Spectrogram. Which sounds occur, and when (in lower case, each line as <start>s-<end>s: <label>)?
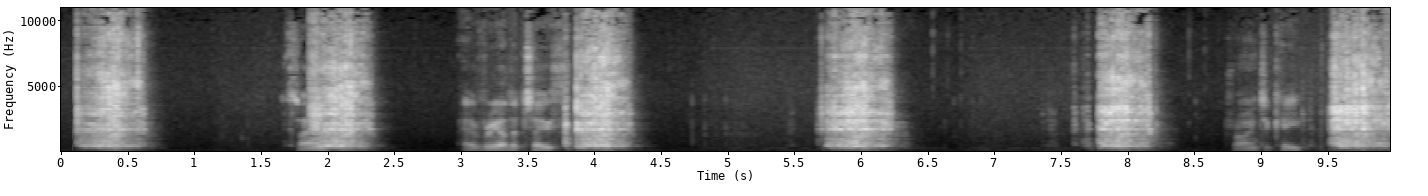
0.0s-9.9s: background noise
0.1s-0.7s: filing (rasp)
1.3s-1.4s: tick
1.6s-1.8s: man speaking
1.6s-2.5s: filing (rasp)
2.9s-3.7s: man speaking
3.8s-4.4s: filing (rasp)
4.7s-4.7s: tick
4.9s-5.0s: tick
5.6s-6.4s: filing (rasp)
6.5s-6.8s: tick
7.3s-8.4s: filing (rasp)
8.4s-8.5s: tick
8.7s-9.4s: man speaking
9.4s-9.9s: filing (rasp)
